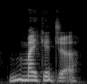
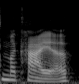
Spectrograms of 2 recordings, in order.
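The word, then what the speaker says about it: Micajah: notes I was just saying his name Mika which I knew couldn't be right and I was just too lazy to look it up it's micaa it's spelled Mika he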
